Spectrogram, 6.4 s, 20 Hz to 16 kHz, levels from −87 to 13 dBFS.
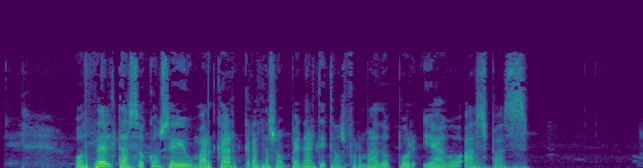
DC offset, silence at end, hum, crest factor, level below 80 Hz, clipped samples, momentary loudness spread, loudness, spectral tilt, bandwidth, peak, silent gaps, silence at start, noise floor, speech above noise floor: under 0.1%; 1.15 s; none; 20 dB; -36 dBFS; under 0.1%; 12 LU; -20 LUFS; -6 dB/octave; 11.5 kHz; 0 dBFS; none; 0.2 s; -72 dBFS; 52 dB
